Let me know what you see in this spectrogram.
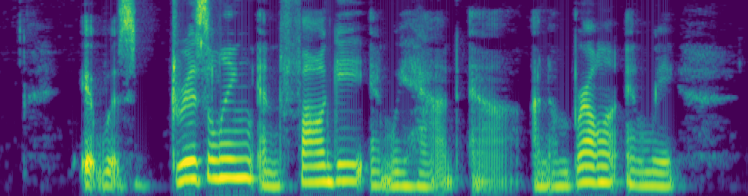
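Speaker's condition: No condition

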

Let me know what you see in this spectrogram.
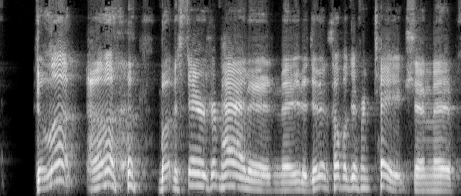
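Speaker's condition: Cleft palate; congenital cleft palate

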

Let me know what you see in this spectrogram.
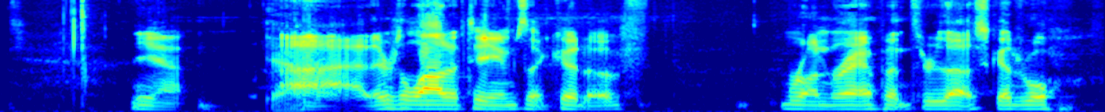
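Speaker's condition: No condition

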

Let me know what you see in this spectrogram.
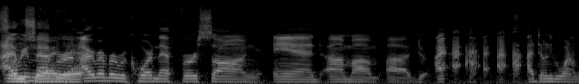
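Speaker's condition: Stutter; linked to brain wanting words to come out; stutter makes freestyle rapping hard, needs lyrics written down; repeated sounds, repeated words

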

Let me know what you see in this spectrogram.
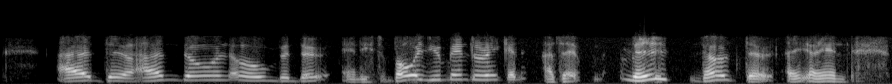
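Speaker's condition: Cerebral palsy; cerebral palsy voice

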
